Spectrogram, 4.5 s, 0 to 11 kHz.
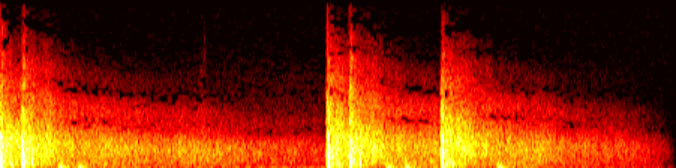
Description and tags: Humvee .50 caliber gun fired repeatedly.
